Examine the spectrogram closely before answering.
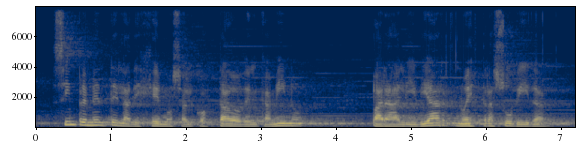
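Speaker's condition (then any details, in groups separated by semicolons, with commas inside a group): No condition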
